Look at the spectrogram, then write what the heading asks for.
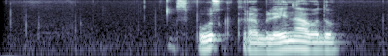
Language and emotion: Russian, neutral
